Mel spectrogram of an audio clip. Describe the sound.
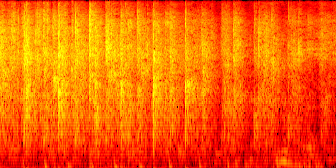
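A crowd applauds with dense, steady clapping that holds at a fairly even loudness for a few seconds, sharper individual claps popping through, while voices murmur underneath.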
